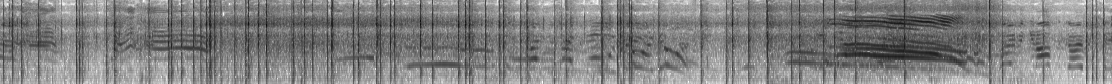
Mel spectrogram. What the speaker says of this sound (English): the Bath fireworks, I think they're the best in Ontario because they're really good and they go for like half an hour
